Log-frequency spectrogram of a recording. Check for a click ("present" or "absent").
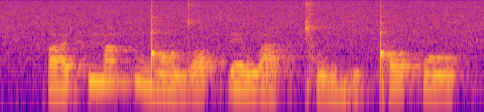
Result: present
